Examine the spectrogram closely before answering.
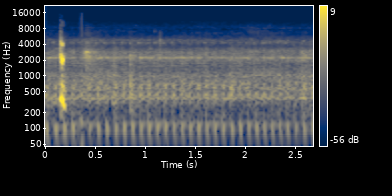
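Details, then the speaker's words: Yamaha Jupiter Burhan air-cooled single after engine work with non-original piston set slightly loose, hot idle: light regular tick on each firing beat; minor piston tick, acceptable. "Ini aja kalau panas ada suara sedikit, banget, tik tik tik tik tik tik tik tik tik tik tik tik tik tik tik"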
